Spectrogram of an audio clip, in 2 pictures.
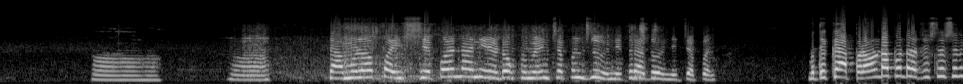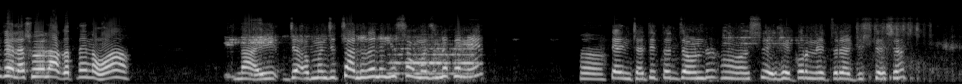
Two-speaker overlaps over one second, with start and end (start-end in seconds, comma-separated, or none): none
